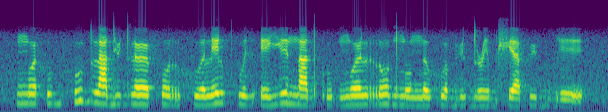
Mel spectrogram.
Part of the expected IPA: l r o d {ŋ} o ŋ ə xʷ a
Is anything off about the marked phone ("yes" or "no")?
no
